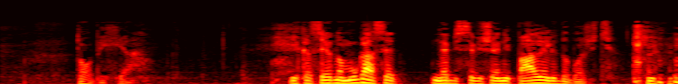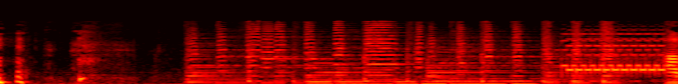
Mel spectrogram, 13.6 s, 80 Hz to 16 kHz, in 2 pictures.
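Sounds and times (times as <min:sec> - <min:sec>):
speech: 0:00.8 - 0:01.6, 0:02.9 - 0:07.7
telephone ringing with a melodic tune-like ringtone: 0:12.4 - 0:13.5.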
